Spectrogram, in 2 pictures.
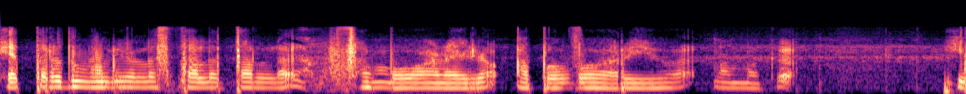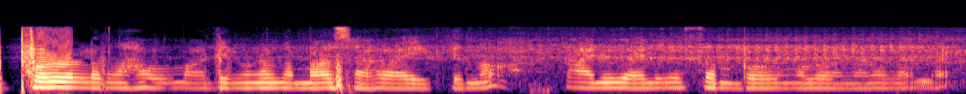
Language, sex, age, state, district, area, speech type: Malayalam, female, 30-45, Kerala, Idukki, rural, spontaneous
